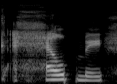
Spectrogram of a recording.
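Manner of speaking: put-on begging voice. Retelling a movie scene where a wounded character crawls to friends: imitating someone begging.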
